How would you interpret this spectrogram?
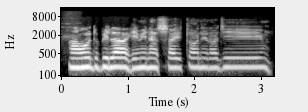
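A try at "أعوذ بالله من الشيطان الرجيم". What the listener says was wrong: Oh wait wait wait. Ee terlalu cepat tuh.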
